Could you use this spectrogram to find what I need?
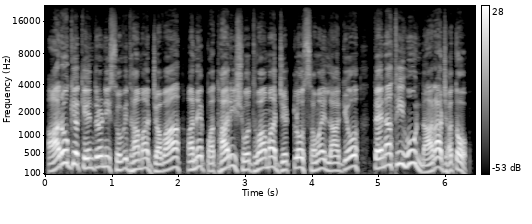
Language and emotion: Gujarati, angry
